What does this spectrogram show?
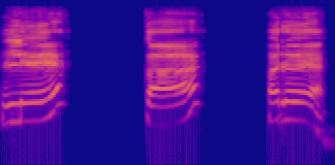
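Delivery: ल, का, र each separate and held long; letter-by-letter demo. Shown as a demonstration. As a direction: sound out ल, का, र with pauses. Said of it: "एक अक्षर का उच्चारण सही से". (ल, का, र अलग-अलग खींचकर)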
